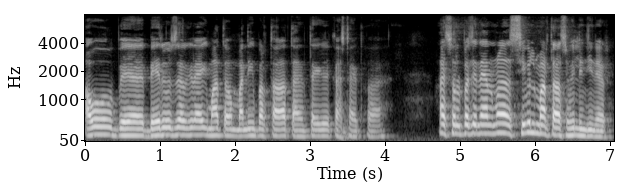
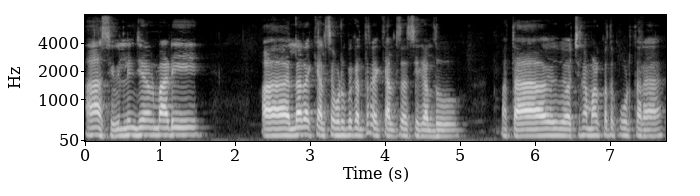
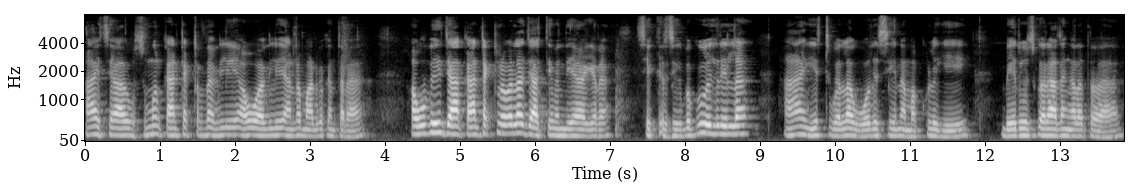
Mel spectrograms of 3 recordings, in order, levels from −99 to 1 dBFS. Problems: none marked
